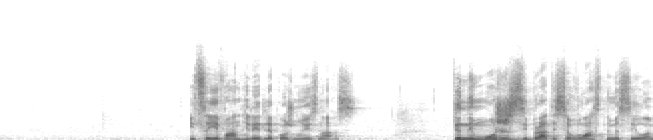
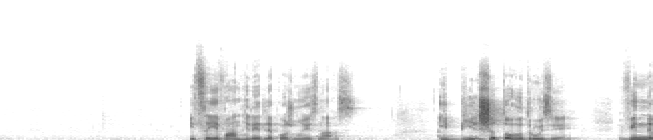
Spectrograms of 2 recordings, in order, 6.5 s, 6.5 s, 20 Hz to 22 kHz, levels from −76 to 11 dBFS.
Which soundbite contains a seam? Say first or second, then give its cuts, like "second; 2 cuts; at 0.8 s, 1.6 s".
second; 1 cut; at 4.4 s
